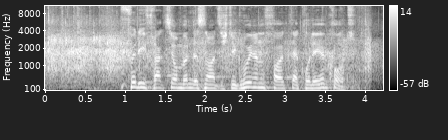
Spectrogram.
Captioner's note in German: Beifall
